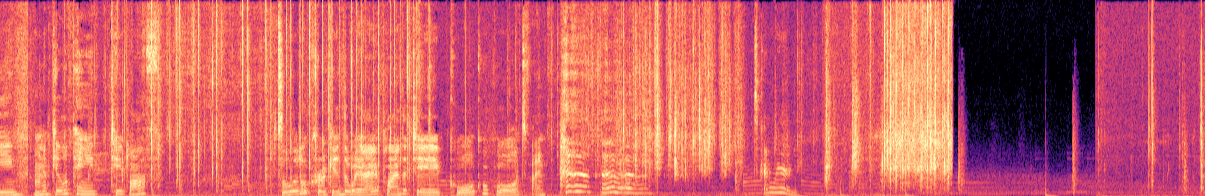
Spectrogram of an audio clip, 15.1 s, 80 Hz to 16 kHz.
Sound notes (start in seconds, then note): 7.0 laughs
